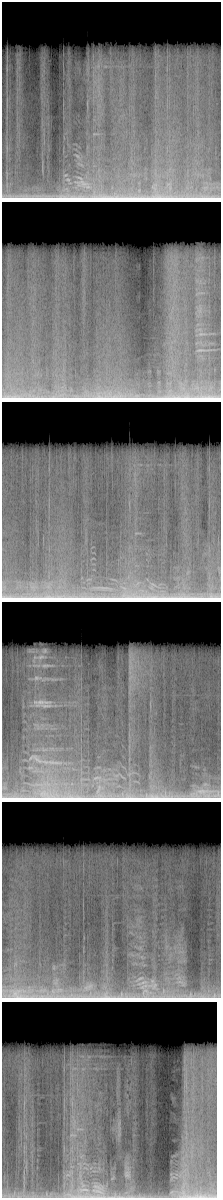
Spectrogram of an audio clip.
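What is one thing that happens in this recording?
Magic spells burst and crackle in a video game battle.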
